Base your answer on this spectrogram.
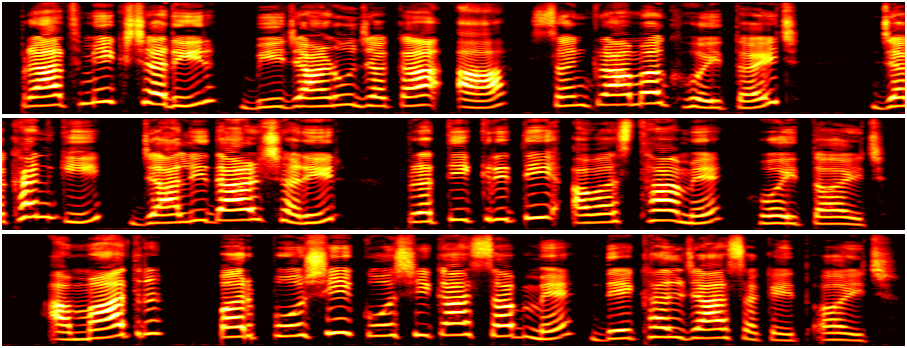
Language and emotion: Maithili, neutral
